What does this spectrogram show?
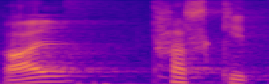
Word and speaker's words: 알타스킷: 1절 오 하나님이여 악장에게 알타스킷 알타스킷은 알타스킷 이렇게 발음을 해요. 알타스킷. 예.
